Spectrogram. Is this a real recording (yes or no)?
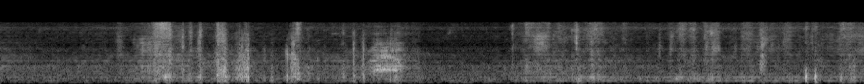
no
